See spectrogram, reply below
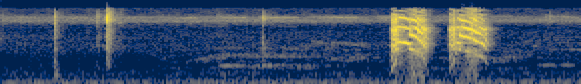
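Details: Ringneck parrot giving two loud harsh screeches close together after faint scattered ticks.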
